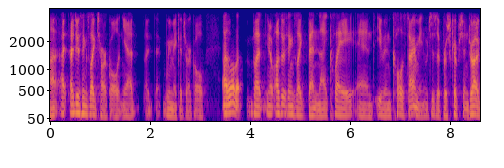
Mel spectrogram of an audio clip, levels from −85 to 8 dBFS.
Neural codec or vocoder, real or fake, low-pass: vocoder, 22.05 kHz, 80 mel bands, WaveNeXt; fake; 3.6 kHz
